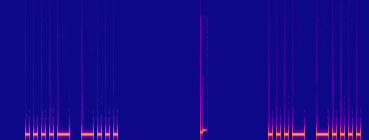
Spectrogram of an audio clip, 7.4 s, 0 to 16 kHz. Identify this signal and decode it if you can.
Morse code, heard as a keyed tone, about 15 wpm, 700 Hz. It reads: 4B V6
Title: Two Challenging Letter-Number Combinations 15wpm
